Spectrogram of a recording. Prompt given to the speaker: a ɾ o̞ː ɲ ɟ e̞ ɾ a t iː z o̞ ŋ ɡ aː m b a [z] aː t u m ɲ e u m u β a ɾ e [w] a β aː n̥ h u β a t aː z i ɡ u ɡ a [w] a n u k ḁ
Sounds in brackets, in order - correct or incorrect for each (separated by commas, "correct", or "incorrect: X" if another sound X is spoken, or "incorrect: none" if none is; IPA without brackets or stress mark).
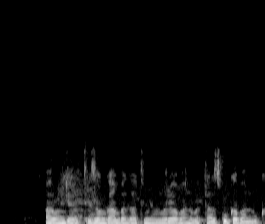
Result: correct, correct, incorrect: β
